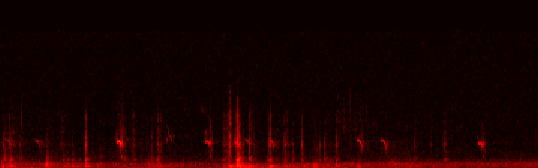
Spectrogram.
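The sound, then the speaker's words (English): A lone wild bird gives short, high-pitched call notes, roughly once a second, over a busy background of clicks and rustling. The calls are fairly faint and no one speaks. “And this is a wild bird, lone bird.”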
